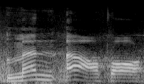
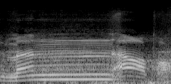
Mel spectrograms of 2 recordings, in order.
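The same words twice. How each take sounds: First: The noon is pronounced clearly without nasalization. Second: The noon is pronounced with nasalization held on. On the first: The speaker calls it right. "ومن كلمتين أقول من أعطى" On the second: The speaker calls it wrong. "خطأ أن أقول من أعطى، هذا لحن"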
